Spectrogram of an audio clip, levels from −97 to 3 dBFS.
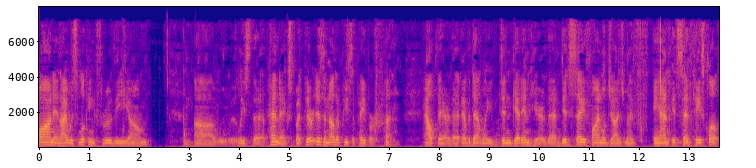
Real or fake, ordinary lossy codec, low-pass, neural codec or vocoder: fake; AAC, 32 kbps; 7.2 kHz; codec, 16 kHz, 4.8 kbps, FACodec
